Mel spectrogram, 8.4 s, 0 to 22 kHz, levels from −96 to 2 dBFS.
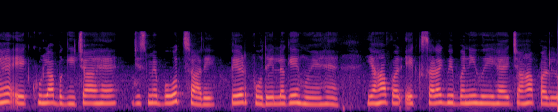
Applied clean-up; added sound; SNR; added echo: none; none; none; none.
